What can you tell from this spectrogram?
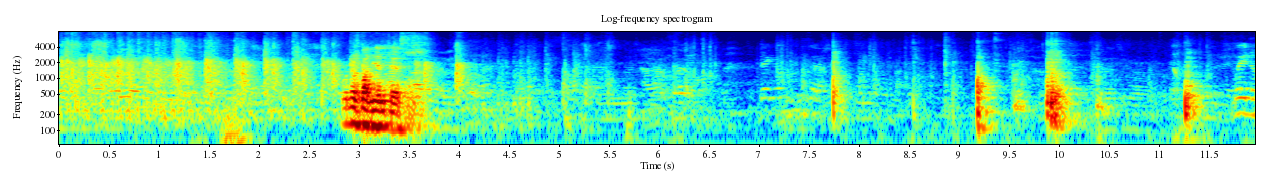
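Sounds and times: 
faint audience applause in a café: 0:00.0 - 0:06.5
speech: 0:02.8 - 0:03.8.

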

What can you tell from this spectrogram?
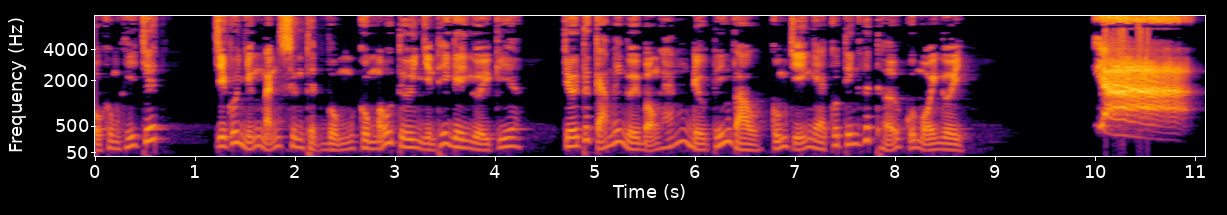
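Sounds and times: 
speech: 0:00.0 - 0:08.8, 0:10.0 - 0:10.3
anguished, mournful scream: 0:10.0 - 0:11.1.

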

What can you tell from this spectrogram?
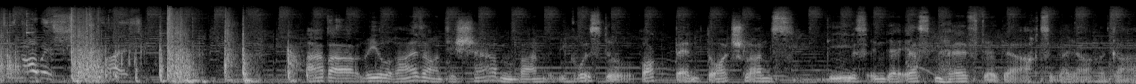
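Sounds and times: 
hitting and breaking a table: 0:00.0 - 0:03.1
speech: 0:00.4 - 0:01.4, 0:03.1 - 0:11.3.

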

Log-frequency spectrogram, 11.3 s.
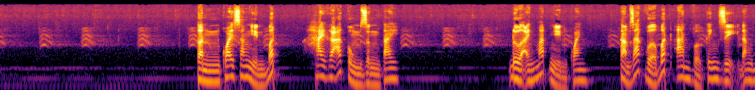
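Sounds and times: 
black crows cawing: 0:00.0 - 0:03.2, 0:03.8 - 0:04.6, 0:06.0 - 0:07.7, 0:08.3 - 0:11.3
speech: 0:03.0 - 0:06.2, 0:07.6 - 0:11.3.

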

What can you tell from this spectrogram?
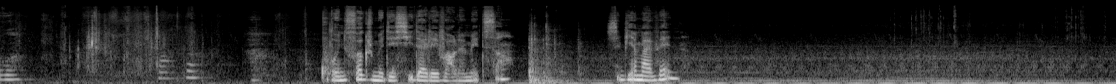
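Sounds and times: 
speech: 0:00.0 - 0:00.3, 0:01.6 - 0:02.6, 0:03.2 - 0:05.2, 0:06.1 - 0:06.9
truck engine rumbling in the street: 0:03.9 - 0:11.1.

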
